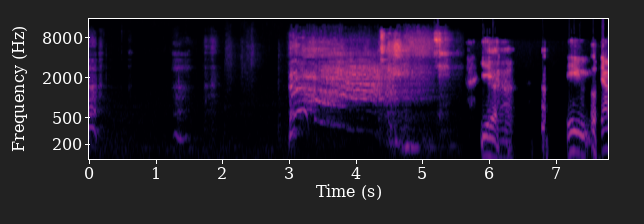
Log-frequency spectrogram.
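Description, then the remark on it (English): A voice mimics a TV character's anguished yell of grief when the character Angie got shot, a loud, strained, raspy cry drawn out for a couple of seconds, followed by short bursts of talking. “Do you remember his yell at the end when Angie got shot?”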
